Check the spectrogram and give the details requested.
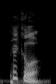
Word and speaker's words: Piccolo: Chrissy if this helps my last name is pronounced the same as the flute or it said like piccolo but don't sweat it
